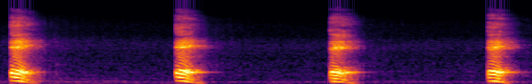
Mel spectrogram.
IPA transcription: ɛ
